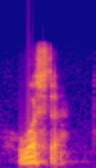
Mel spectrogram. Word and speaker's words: Worcester: Are there R's in the name that you're not saying? Or yes. – Is it that there are no R's? – So it is spelled Worcester. – Worcester. – No, Worcester. All right. Just like the sauce, right? Worcestershire. – Worcestershire. – That's how you say it.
